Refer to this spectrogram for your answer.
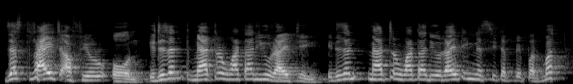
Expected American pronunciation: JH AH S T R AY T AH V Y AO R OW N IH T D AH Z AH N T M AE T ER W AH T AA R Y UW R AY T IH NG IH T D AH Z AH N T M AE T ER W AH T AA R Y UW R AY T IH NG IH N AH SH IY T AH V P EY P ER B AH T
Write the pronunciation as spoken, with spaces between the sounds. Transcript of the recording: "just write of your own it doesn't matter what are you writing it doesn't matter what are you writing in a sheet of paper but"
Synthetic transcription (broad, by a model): JH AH S T R AY T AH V Y AO R OW N IH T D AH Z AH N T M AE T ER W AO T AA R Y UW R AY T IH NG IH T D AH Z AH N T M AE T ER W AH T AA R Y UW R AY T IH NG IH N AH S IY T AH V P EY P ER B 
